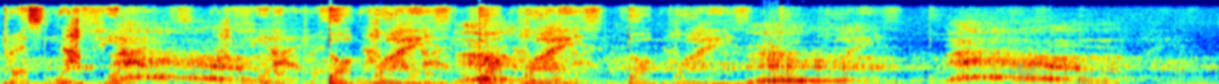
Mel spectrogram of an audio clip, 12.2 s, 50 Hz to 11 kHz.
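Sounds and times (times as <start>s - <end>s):
speech: 0.3s - 2.4s
lioness roaring: 1.0s - 12.1s.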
